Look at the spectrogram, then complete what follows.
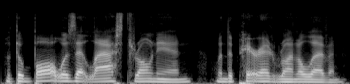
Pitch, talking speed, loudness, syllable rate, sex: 130 Hz, 225 wpm, -17 LUFS, 5.0 syllables/s, male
